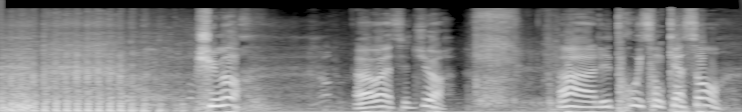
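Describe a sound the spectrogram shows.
A dirt bike engine idles and revs in short bursts.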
